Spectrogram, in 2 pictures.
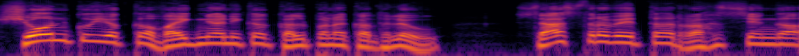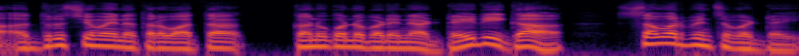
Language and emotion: Telugu, neutral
